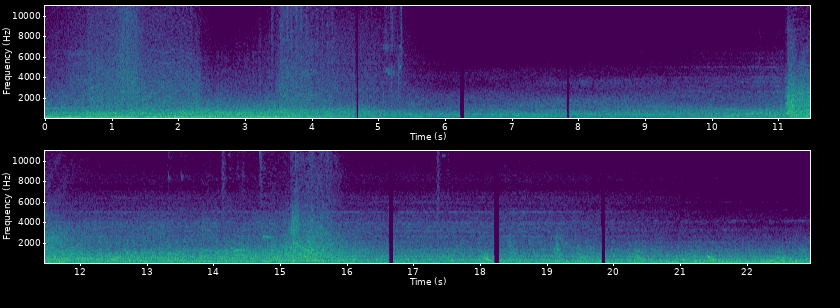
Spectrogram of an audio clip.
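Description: A spaceship engine hums with a deep, steady rumble.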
